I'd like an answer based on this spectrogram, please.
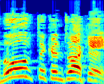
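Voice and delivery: big, loud, booming delivery. Acting out a voice parting the heavens to give an order, in a booming voice. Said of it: "in a booming voice say".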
